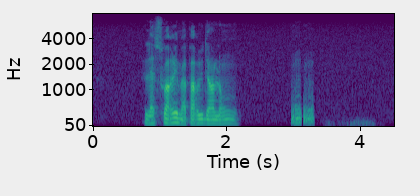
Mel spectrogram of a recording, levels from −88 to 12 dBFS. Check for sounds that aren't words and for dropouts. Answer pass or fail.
fail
